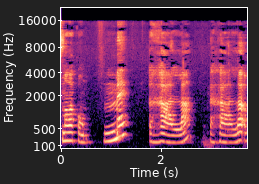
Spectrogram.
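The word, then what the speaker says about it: γάλα: В греческом языке, когда мы видим гамму, просто гамму, буковку, мы ее произносим. Знаете, как на юге в России говорят «г», вот немножко вот так вот как-то глухо «г», «г». На Украине, в Украине тоже это характерное произношение этого звука «г», именно «г», не звонкое «г».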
